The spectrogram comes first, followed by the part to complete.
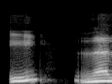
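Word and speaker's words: إِذَا: শিখবো প্রতিটা ভিডিওতে চলুন বিসমিল্লাহির রাহমানির রাহিম হামজা ই জাল আলিফ জবর ই জিম আলিফ জবর জ হামজা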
